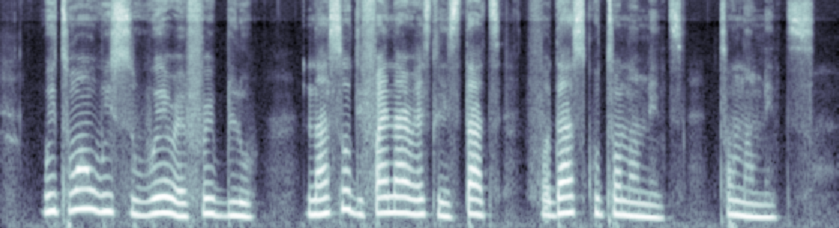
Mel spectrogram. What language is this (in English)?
Nigerian Pidgin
